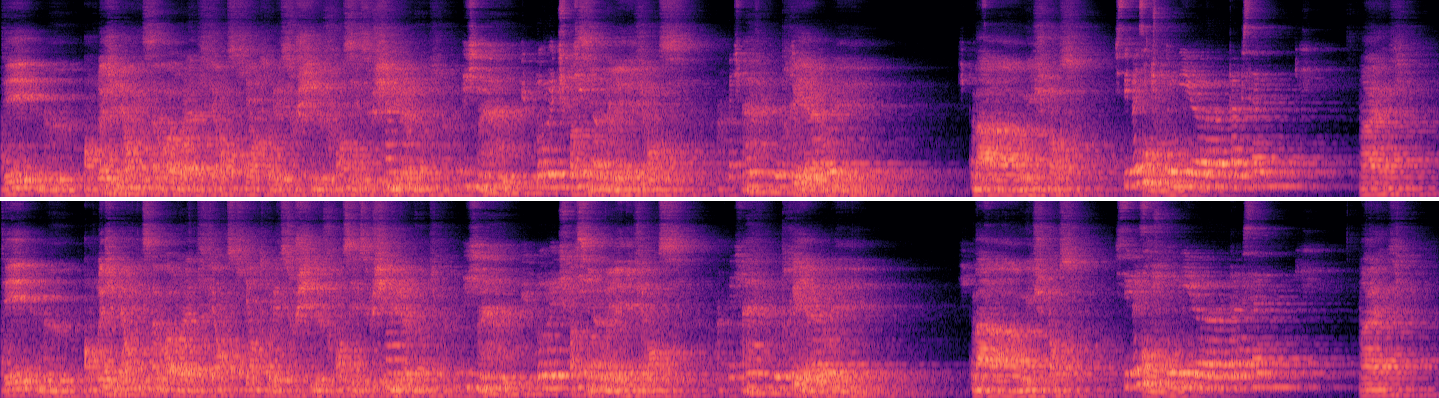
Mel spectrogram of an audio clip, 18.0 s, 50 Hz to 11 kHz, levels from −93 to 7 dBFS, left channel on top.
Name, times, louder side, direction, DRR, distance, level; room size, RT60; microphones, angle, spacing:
voice 1, 0.0-5.6 6.0-6.4 7.1-8.5 9.3-10.7 12.1-13.6 14.3-14.6 17.0-17.5, equal, 35° right, -10 dB, 1.9 m, -20 dB
voice 2, 4.8-5.1 5.7-7.6 9.1-10.5 12.1-12.3 13.9-15.9 16.2-16.4, left 1 dB, 75° left, -4 dB, 1.9 m, -20 dB
7.1 x 6.5 x 6.9 m, 2.5 s
head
